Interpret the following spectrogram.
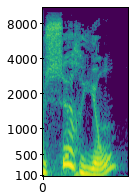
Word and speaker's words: serions: Nous serions, final S not pronounced.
